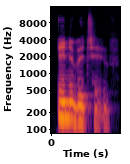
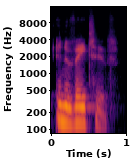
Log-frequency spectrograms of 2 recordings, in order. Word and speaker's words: innovative: Now, this is the way that I would pronounce it, but you will also hear people say innovative. Innovative, which makes sense because we do have the verb innovate, but you will hear both versions, innovative and innovative.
